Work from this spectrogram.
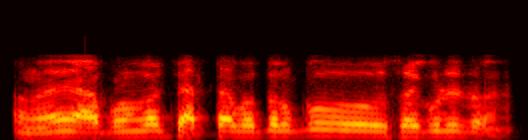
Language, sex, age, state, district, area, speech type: Odia, male, 60+, Odisha, Sundergarh, urban, conversation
